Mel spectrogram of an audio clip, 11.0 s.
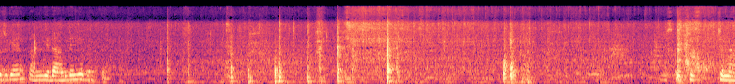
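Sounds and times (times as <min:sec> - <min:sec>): mash frying in hot oil: 0:00.0 - 0:11.0
spatula and bowl scraping pan: 0:02.8 - 0:06.1, 0:09.8 - 0:11.0.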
